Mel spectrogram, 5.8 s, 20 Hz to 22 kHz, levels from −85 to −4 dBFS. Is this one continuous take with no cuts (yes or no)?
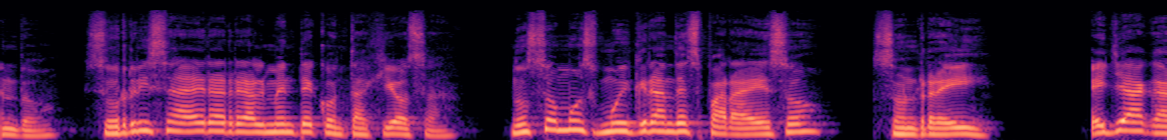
yes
